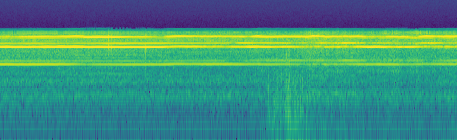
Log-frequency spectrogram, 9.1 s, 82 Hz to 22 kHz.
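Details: 1971 Chevy Nova, 260 inline-6 with Offenhauser intake, Holley 390 carb and Stovebolt cast split headers, at idle: steady high-pitched whistle from a vacuum leak the owner is trying to fix.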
